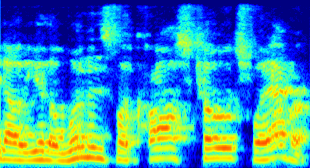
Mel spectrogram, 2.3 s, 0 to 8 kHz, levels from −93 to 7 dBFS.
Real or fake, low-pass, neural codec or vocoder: fake; 7.2 kHz; codec, 16 kHz, 16 kbps, FreqCodec, smaller model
